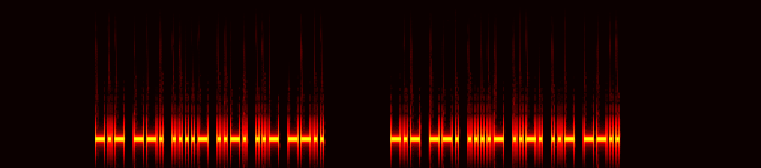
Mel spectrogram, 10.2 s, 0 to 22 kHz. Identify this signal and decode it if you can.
Morse code, heard as a keyed tone, about 28 wpm, 700 Hz. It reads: KG4FUZ KG4FUZ
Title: USA Call Signs - 6 Characters - Repeated 2x - 28wpm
